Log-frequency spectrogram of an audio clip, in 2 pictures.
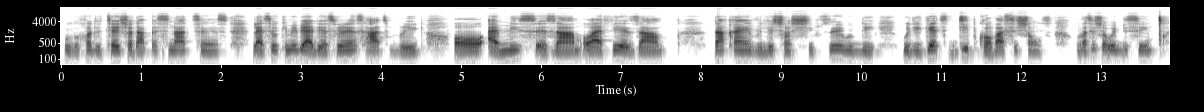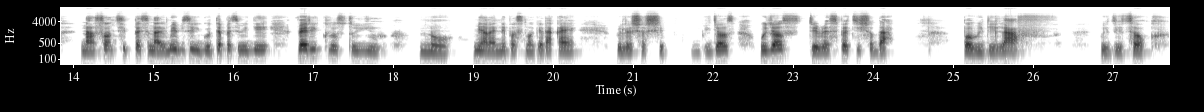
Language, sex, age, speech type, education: Nigerian Pidgin, male, 15-29, spontaneous, tertiary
